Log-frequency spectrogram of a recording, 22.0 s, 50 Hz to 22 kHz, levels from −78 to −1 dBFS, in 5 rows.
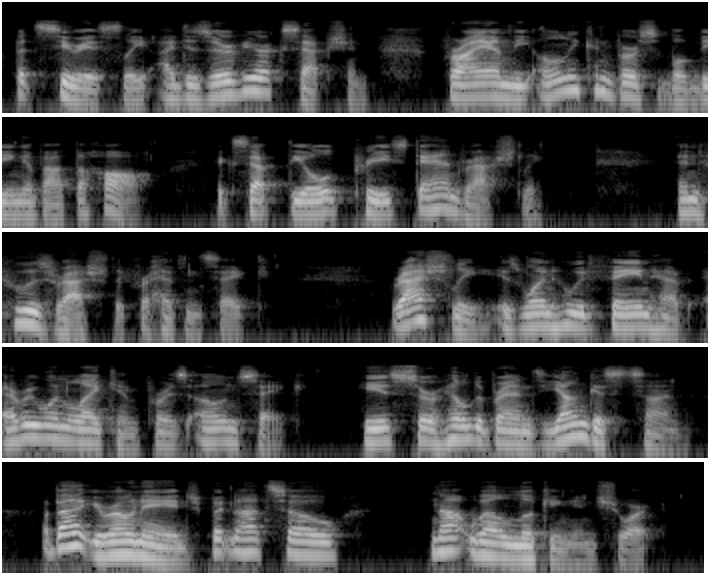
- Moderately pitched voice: No, low, 125 Hz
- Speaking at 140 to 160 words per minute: No, average, 170 wpm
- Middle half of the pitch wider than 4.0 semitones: Yes, average, 4.9 semitones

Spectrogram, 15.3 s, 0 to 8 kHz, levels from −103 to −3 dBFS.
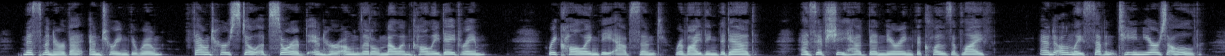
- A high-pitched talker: Yes, high, 225 Hz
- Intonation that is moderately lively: No, narrow, 1.7 semitones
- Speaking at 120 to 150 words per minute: Yes, average, 140 wpm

